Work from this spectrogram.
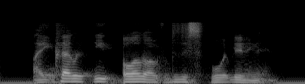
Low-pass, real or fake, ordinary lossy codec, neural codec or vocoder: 7.2 kHz; fake; none; codec, 16 kHz, 0.5 kbps, FreqCodec, larger model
